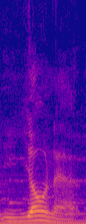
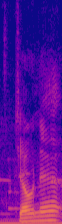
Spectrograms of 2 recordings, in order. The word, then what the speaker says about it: Jonat: Is it Jonat, dude, or is it Yonat? I'm only asking because these, you can pronounce the J both ways, and I wasn't sure how you pronounced it. I would prefer to pronounce it the way you do. Jonat, word, bro.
